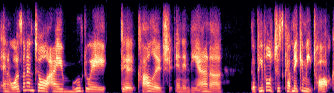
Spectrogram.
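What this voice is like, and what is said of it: Philadelphia accent. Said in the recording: “her fun accent ... I'm from Philadelphia, and that's how we say it ... you have such a crazy accent”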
